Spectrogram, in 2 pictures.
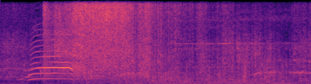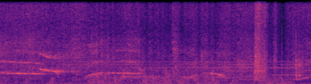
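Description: Storm wind and heavy rain battering a glass storefront, a dense steady rush of noise. A high, rising scream comes about half a second in, and more screams rise and fall through the middle.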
